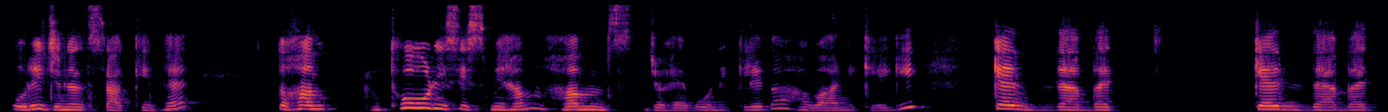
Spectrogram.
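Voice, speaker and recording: A woman gives a recitation lesson and talks at an unhurried, careful pace. She repeats each example word and explains the rules patiently. The recording sounds dull and lo-fi. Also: medium pitch. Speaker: Quran recitation teacher.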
